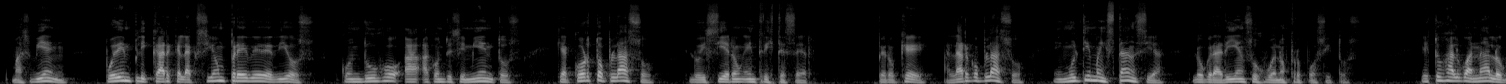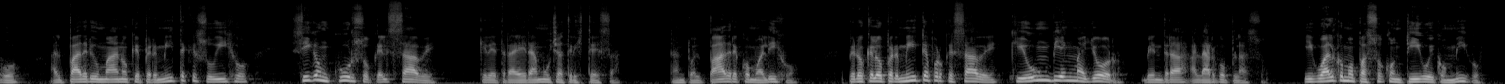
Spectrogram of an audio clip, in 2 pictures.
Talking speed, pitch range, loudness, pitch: 160 wpm, 100-140 Hz, -29 LUFS, 115 Hz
